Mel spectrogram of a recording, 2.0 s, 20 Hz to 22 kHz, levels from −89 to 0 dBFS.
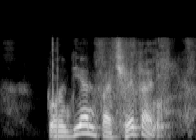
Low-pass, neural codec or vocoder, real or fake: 7.2 kHz; codec, 24 kHz, 6 kbps, HILCodec; fake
